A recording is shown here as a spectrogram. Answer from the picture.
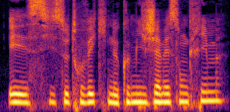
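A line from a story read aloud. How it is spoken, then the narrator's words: Plain. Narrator (French): dit Alice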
